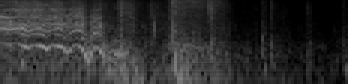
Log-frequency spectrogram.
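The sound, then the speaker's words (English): Horses neigh across a river at night: a quiet, shrill whinny with pitch falling in wavering steps, followed by a few scattered, soft clip-clopping hoof taps as the sound fades. “Then they heard horses across the river.”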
